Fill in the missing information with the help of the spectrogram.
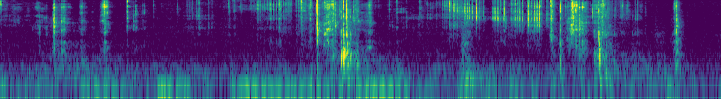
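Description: A metal box-cutter blade cuts and scrapes a solid teal soap bar with a copper glitter edge. Crisp, bright scratching and short sharp clicks come in irregular bursts, with brief hissy scrapes between quieter pauses.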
